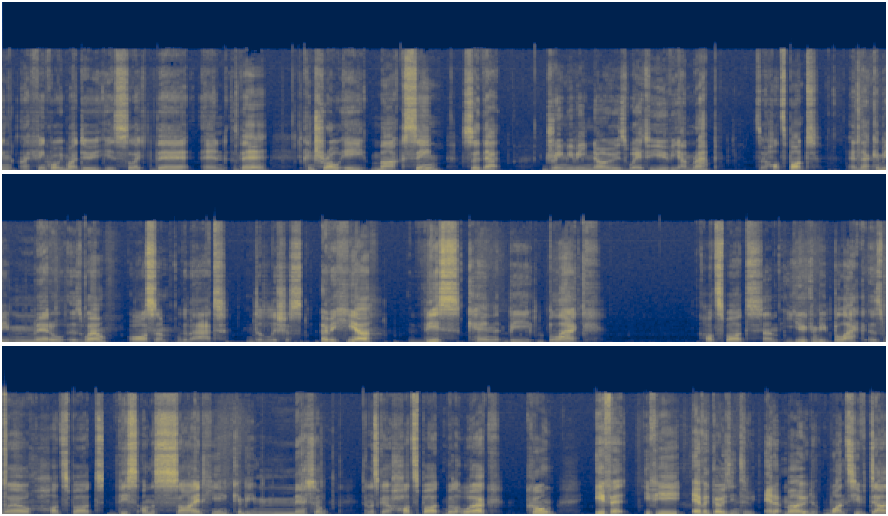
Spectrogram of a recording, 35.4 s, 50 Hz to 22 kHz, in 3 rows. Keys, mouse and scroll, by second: 0.0 middle click, 0.4 Tab, 0.7 2, 1.3 alt+click, 2.7 alt+shift+click, 4.0 ctrl+e, 9.8 Tab, 10.1 click, 11.1 click, 13.0 middle click, 13.7 click, 13.7 middle click, 14.1 click, 14.3 middle click, 15.2 middle click, 15.7 shift+middle click, 15.9 middle click, 16.5 middle click, 16.9 click, 17.9-19.5 drag, 21.1 click, 22.1-23.7 drag, 26.1-27.8 drag, 27.8 BackSpace, 28.0 middle click, 29.6 middle click, 30.9 middle click.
